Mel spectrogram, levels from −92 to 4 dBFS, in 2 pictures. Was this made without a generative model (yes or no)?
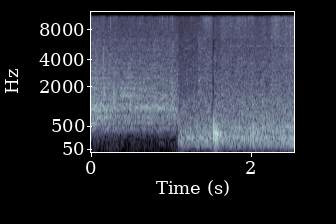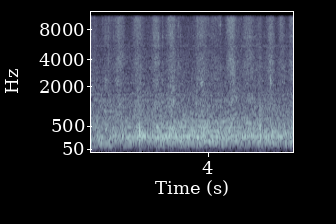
yes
